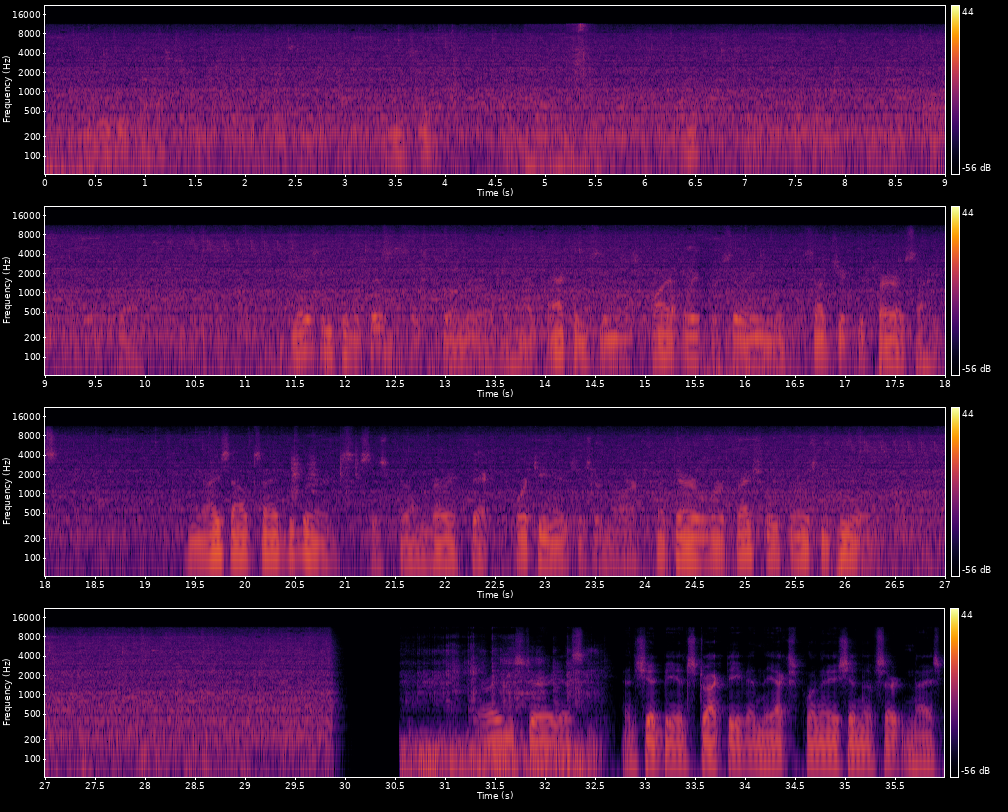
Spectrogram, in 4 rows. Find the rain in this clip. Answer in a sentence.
You can hear the rain from 0.0 to 29.9 s.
